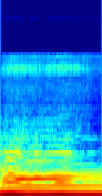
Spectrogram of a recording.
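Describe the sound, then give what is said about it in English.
A didgeridoo drones in one loud, steady, very low tone rich in buzzing overtones, held unbroken from start to finish. “that is the sound of me on a didgeridoo.”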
